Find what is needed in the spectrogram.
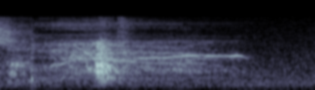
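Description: A woman's frightened, high-pitched squeal after a breathy gasp: a thin tone that wavers, then holds steady and cuts off near the end.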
